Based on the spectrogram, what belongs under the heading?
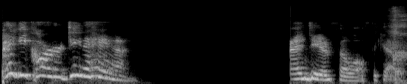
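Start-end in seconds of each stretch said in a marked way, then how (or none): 0.0-1.4 acted stern mom voice, yelling, pitched high. Retelling finally losing patience and yelling a full name, retelling a mom-voice yell. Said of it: "I put on the full mom voice and I yelled".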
